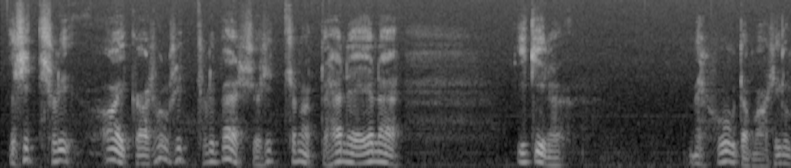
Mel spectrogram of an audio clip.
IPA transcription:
jɑ sitːĕ se oli ɑikɑːs ol sit se oli pæːsːy jɑ sit sɑno etːæ hæn ei enæː ikinæ meh huːtɑmɑː sil

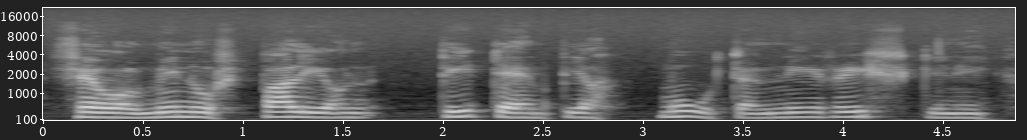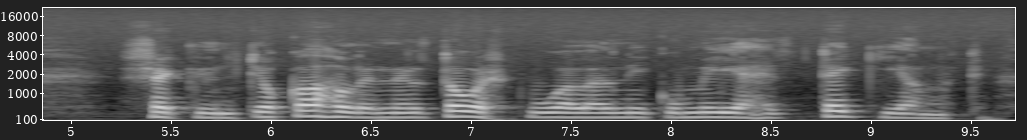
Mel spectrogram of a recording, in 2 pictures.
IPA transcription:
se ol minust pɑljon pitemp jɑ muːten niː riski ni se kynt jo kɑhlenːeltoˑist ʋuɔlel niː kum miɛhet tekiɛ mut

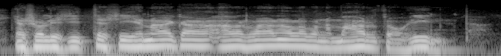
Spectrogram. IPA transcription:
jɑ s oli sitːes siːhen ɑikɑhɑ ɑiʋɑ selˑɑːne oloʋɑnɑ mɑhɑrotoː hintɑ̥

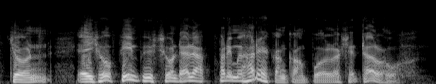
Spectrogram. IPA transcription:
se on ei se of fimpyːs se on tæːlæ pɑremːi hɑrjɑkɑŋkɑːm puɑlelːɑ se tɑlo

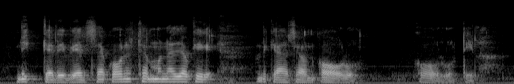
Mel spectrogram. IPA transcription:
mikːeli ʋieresːæ jok oː nyt semːonej joki mikæ se oŋ koulu koulutilɑ

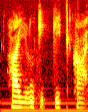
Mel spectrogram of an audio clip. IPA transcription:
hɑijuŋki kitkɑː jɑ

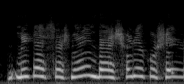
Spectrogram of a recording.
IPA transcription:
mikæs tæs mæempæːsː oli ku se

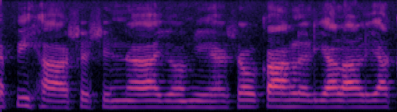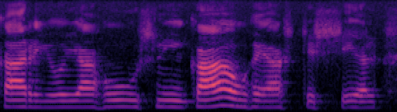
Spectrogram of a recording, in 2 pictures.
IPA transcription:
pihɑː se sinːe ɑjo niːhæ se ol kɑhlel jɑlɑl jɑ kɑrju jɑ huːs niːŋ kɑuheɑstis siel

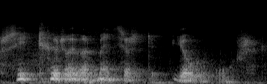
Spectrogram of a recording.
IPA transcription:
sit hyø toiʋɑt metsæst joulukuːsen

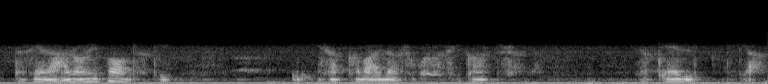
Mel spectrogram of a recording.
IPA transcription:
mutːɑ sielæhæn oli montɑki iːsɑkːɑʋɑinɑ suolɑsi kɑnsɑ jɑ jɑ keltːi jɑ

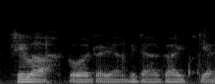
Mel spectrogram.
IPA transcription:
silɑhkoitɑ jɑ mitæ kɑikːiɑ

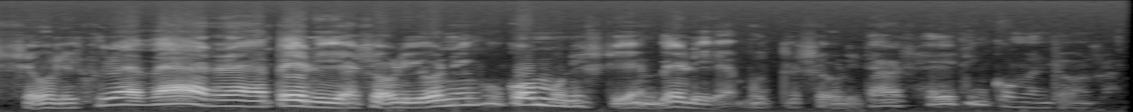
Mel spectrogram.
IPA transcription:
se oli kylæ ʋæːræː peliæ se oli jo niːŋ ku komːunistiem peliæ mutːɑ se oli tɑːs heitiŋ komentoːnsɑ

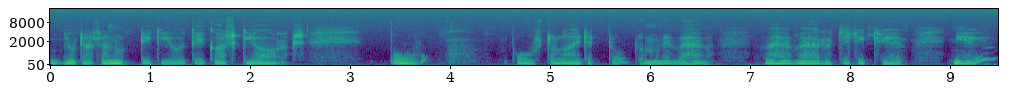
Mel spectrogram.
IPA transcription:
jotɑ sɑnotːiːkiː oikei kɑskiɑurɑks puː puːstɑ lɑitetːu tomːone ʋæhæ ʋ ʋæhæ ʋæːræt jɑ sit siːhe niːhe

